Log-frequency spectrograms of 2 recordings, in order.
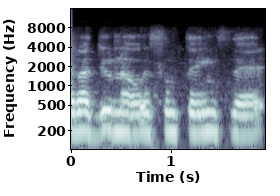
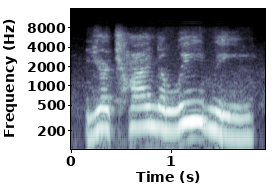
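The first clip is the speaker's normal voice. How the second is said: raised, hollered, acted-out loud yell; 3 semitones higher, 4 dB louder than usual. Retelling what he yelled out during a talk by the car: imitating someone yelling. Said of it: "he just yelled out to me".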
